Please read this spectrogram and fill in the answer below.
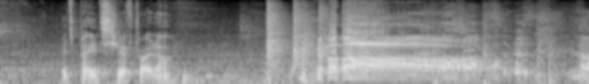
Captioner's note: laughs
